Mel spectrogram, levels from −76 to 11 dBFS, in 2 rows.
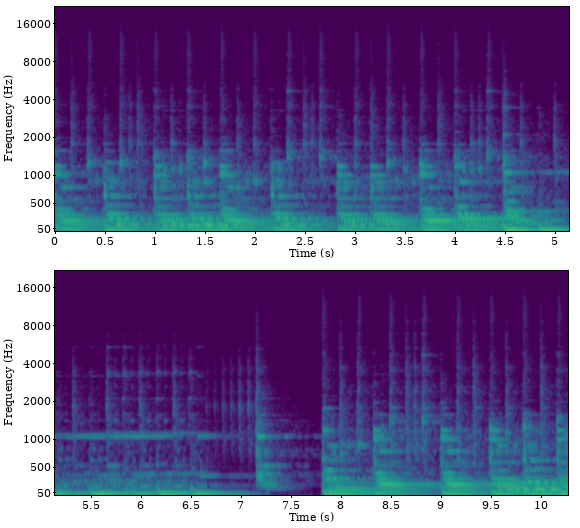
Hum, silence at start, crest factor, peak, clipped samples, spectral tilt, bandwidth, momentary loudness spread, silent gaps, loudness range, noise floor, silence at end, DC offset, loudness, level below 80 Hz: none; 0 s; 16 dB; -8 dBFS; under 0.1%; -8.5 dB/octave; 12 kHz; 10 LU; none; 7 LU; -44 dBFS; 0 s; under 0.1%; -26 LUFS; -28 dBFS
